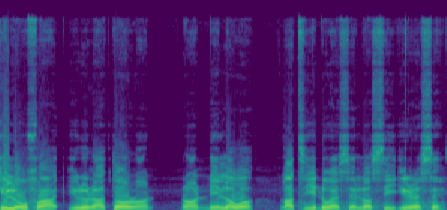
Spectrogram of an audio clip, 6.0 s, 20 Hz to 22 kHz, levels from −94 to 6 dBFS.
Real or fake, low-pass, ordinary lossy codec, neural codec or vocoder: real; none; none; none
